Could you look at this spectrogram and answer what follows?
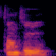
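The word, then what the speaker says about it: Tantivy: to pronounce that correctly is that called tent of v seems like that's on tv actually a lot of people want to pronounce it on tv but it's it's time to be yeah okay yeah sounds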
